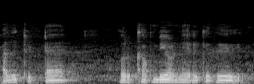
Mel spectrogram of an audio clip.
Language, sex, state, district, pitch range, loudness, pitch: Tamil, male, Tamil Nadu, Kanyakumari, 95-105 Hz, -16 LUFS, 100 Hz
